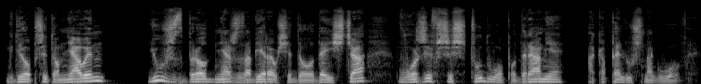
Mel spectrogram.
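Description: A man reading a novel aloud as an audiobook narrator in a measured, literary manner. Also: medium pitch, fairly bright tone, no room sound, studio quality. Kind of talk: scripted narration.

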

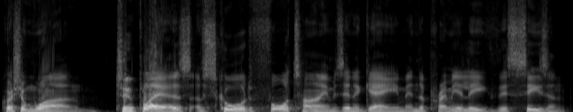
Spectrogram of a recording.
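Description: Male quiz host, playful and theatrical, swooping animated delivery, mid pitch. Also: unhurried. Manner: playful, theatrical question reading. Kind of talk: podcast quiz hosting.

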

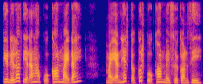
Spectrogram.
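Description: A woman voicing a fed-up, sharp-tongued peasant wife who scolds and curses her husband in a storybook reading, in a dry, close sound. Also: fairly quick, no echo, close to an everyday voice. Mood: furious scolding. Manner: shrill scolding, cursing loudly.

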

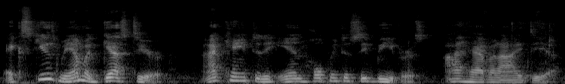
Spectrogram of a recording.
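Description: A man's voice: medium pitch, animated, moderate pace, reverberant, slight background noise, natural voice. A man reading a picture book aloud, voicing a polite guest at an inn who offers an idea.

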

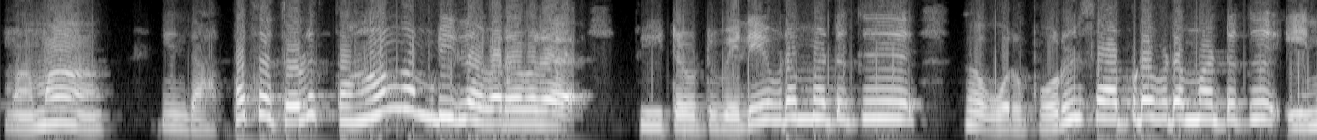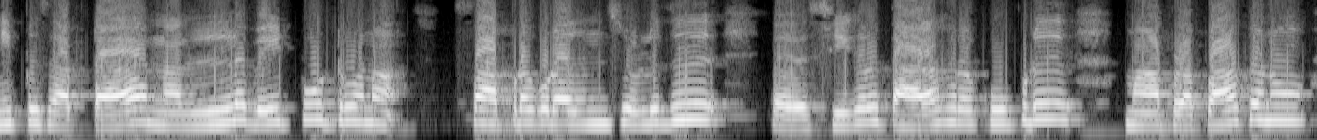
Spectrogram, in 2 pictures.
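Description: A woman's voice: high-pitched, fairly quick. A young woman, playing a playful, chatty village girl wary of her strict family. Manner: playful and chatty, lively intonation. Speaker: actor in a family fan drama. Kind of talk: village romance drama acting.

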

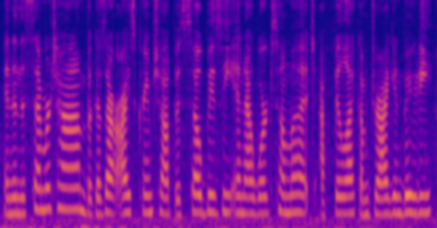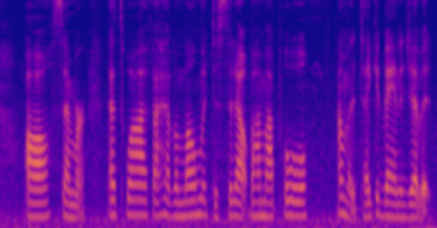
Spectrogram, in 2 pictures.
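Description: On her home pool patio, a middle-aged Kentucky woman with a Southern drawl chats casually to camera, explaining slang in a folksy way and repeating phrases for emphasis. Her medium-pitched, slightly bright voice is fairly even and a little fast, with slight background noise.

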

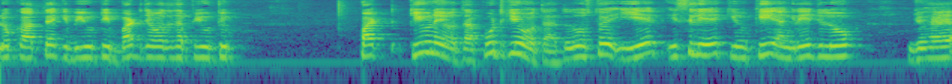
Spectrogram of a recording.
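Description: A man's voice: high-pitched, poor audio. A man giving a Hindi-language English pronunciation lesson, spelling out letters, drawing out sample words and quizzing his viewers. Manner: drills words slowly, spelling out letters and asking quiz questions.

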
